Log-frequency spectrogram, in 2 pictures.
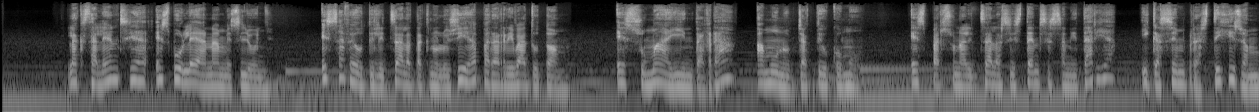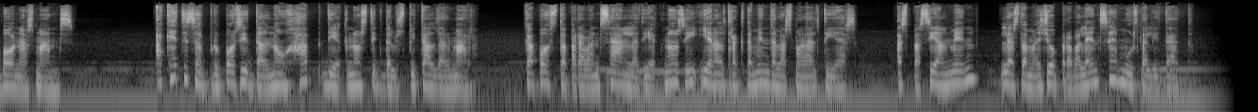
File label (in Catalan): CORPORATIU INSTITUCIONAL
